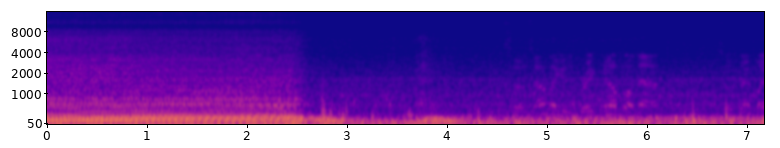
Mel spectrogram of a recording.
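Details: Wife's Willys hot rod with small-block V8 on a warm-up test drive, transmission shifting through all gears: revs then stumbles and breaks up unevenly, sluggish. Ignition timing over-advanced, mixture possibly a little rich.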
